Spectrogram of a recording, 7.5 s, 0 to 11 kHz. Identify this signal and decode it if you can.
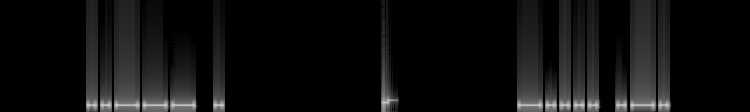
Morse code, heard as a keyed tone, about 17 wpm, 700 Hz. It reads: 2 E 6 R
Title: Single-Letter Single-Number 17wpm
